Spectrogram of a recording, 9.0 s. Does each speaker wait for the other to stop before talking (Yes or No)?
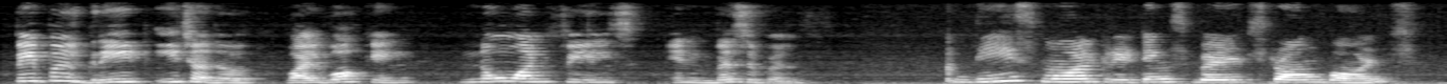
Yes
